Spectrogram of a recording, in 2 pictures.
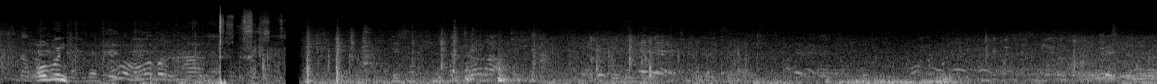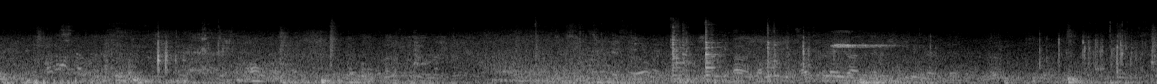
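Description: Skate wheels roll and rumble over rough pavement, close by.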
